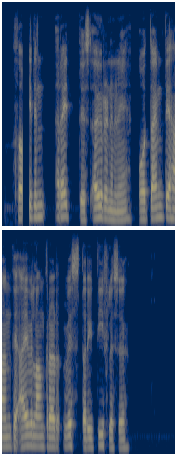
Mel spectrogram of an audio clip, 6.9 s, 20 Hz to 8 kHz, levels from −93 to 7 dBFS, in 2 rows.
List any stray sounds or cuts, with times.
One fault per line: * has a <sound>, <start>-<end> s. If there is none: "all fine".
* has a dropout, 0.4-0.5 s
